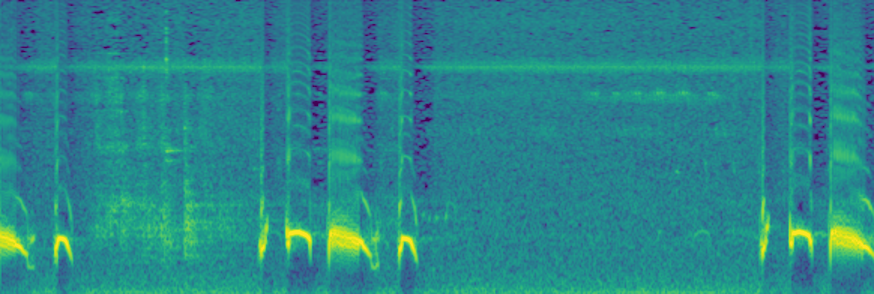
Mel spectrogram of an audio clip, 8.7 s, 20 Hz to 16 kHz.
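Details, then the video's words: Spotted dove kept as a decoy, cooing hard in stormy rain on 28 October to rouse wild doves. Three hollow coo phrases separated by pauses of a few seconds, each with short notes and one drawn-out falling coo, over steady rain hiss. "mưa bão cu mồi gáy càng sung, bổi già kích bổi lỡ"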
